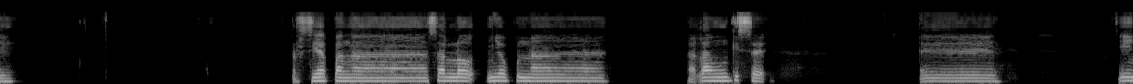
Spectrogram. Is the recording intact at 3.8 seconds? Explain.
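No. At 3.8 seconds the speech carries Opus compression damage, which runs through the whole clip rather than starting there. The encoder, likely running its CELT music mode at a low rate that fits roughly 12 kbps, keeps each band's energy but has too few bits for detail, so it fills bands with noise or folded copies of lower ones. The result is heavy grainy, rough texture, and nothing sounds above 12.1 kHz.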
